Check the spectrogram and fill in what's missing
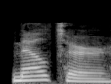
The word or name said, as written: melter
